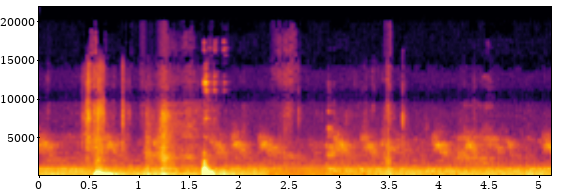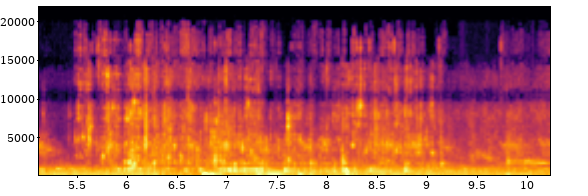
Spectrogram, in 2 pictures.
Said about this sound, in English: I'm going to pour my water into one of these bowls.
